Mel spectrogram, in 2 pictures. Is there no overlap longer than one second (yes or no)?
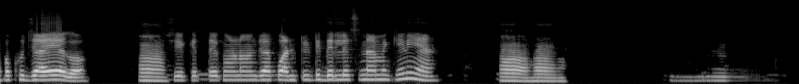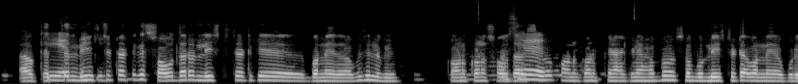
yes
